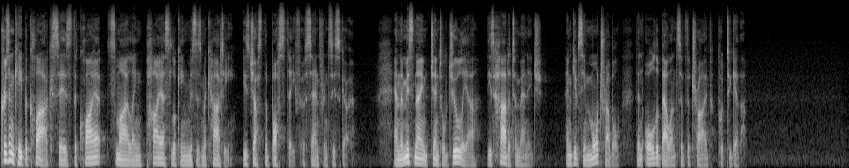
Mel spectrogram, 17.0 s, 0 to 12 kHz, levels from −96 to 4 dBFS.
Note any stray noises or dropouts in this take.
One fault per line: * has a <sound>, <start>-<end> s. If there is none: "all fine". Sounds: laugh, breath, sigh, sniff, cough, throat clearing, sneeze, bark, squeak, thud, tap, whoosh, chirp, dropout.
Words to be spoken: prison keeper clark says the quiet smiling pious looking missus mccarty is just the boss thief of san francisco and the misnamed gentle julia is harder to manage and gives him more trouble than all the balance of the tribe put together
all fine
